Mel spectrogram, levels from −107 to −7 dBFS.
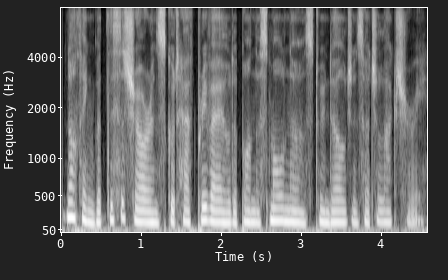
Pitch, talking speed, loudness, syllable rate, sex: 150 Hz, 220 wpm, -18 LUFS, 6.5 syllables/s, male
